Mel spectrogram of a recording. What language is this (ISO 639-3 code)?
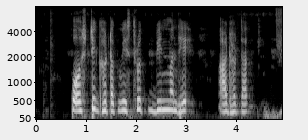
mar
